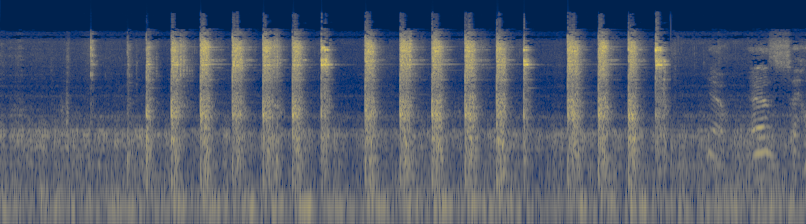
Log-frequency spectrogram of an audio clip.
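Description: Hammer blows on hot steel as a backyard blacksmith draws out a long, gradual taper, a loud, close, evenly paced run of about twenty ringing strikes with a few softer taps at the end.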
